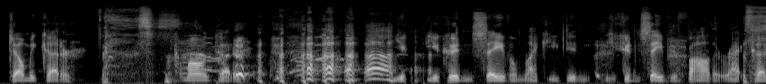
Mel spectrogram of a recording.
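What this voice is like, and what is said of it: Imitates an actor's accent. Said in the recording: “I was going to cast Matthew McConaughey ... Doing the accent? ... Doing the accent. Well, maybe doing the accent.”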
